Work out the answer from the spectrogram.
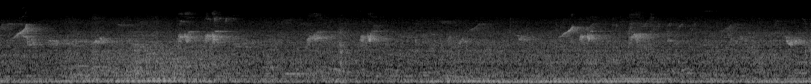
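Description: Small birds chirping: short, high, slightly falling notes, often in pairs, repeating every second or two over a steady low background hum.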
